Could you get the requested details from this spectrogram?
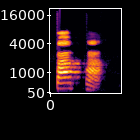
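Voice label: "papa", Nigerian Pidgin, female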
